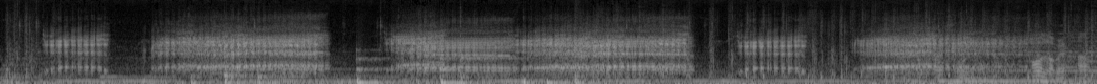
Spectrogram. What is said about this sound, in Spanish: Oh, la oveja.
